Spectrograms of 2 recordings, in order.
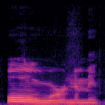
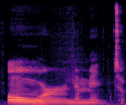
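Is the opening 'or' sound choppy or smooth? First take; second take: smooth; smooth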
